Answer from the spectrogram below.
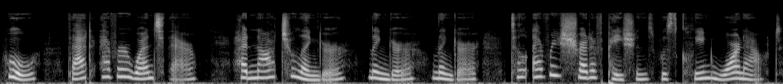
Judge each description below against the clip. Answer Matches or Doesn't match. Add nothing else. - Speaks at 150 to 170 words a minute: Matches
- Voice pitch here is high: Matches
